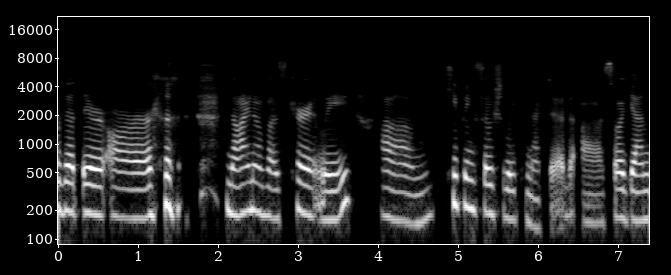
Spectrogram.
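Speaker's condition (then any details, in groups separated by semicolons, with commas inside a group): No condition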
